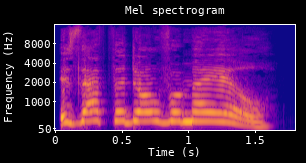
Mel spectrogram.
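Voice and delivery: high, sustained distant hail; calling out. A narrator's reading. Rider hails the mail coach from the mist, high calling voice. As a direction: call across the mist to a coach. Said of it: "a man's voice called from the mist".

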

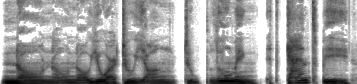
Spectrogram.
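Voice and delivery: low, slow, gloomy denial; sunken, disbelieving old prisoner. A narrator's reading. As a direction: shake it off slowly, drawing out the words. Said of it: "gloomily shook his head".

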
